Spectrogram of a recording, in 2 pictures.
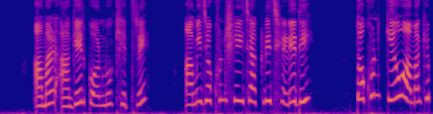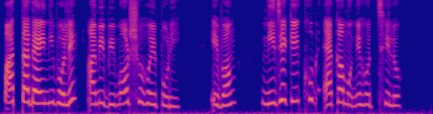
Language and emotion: Bengali, sad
